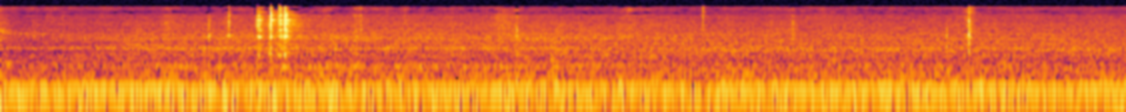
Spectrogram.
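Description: A steady low hum, with a couple of faint light clicks of small screws being fitted to the top of a two-barrel carburetor.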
